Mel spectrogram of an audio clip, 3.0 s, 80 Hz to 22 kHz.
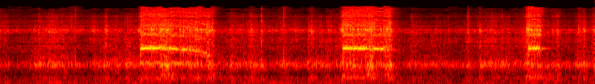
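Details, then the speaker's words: Bench test of a 1995 Mercedes S320 non-ASR throttle body, part 0001415725: short high-pitched screeches about once a second over a faint buzz, caused by deteriorating wiring and a failed internal clutch coil, before repair. "if the clutch coil is dead this is what it's doing so let me show you why i think the coil is bad"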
